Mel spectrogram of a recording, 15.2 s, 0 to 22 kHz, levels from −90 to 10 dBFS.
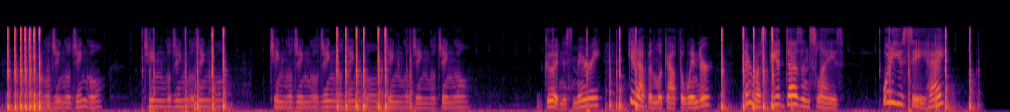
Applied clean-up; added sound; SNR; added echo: none; Motor vehicle (road); -1 dB; none.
